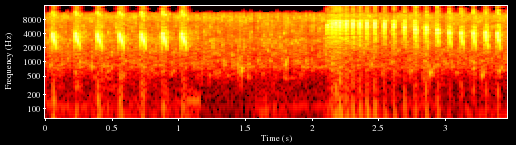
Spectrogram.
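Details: A pied triller song used as a tutor recording: a run of high, even chirps about five per second, a brief pause, then a faster, brighter burst of high repeated notes.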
